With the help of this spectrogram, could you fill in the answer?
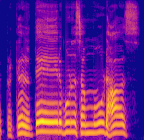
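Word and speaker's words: प्रकृतेर्गुणसम्मूढाः: पहले चरण में एक ही शब्द है। तो इसको आप दो भागों में बांट लीजिए। प्रकृतेर गुण और समूढास प्रकृतेर गुण समूढास एक साथ बोले प्रकृते गुण सम्मुढास दूसरे चरण में दो शब्द हैं।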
